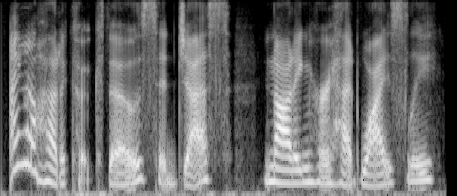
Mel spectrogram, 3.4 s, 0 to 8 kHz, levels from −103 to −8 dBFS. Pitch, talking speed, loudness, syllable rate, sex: 235 Hz, 210 wpm, -19 LUFS, 5.9 syllables/s, female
